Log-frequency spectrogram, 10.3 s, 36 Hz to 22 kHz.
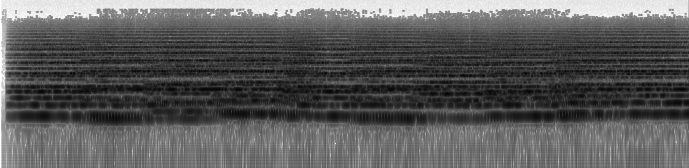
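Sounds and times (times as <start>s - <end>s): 
chord progression: 0.1s - 10.3s.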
